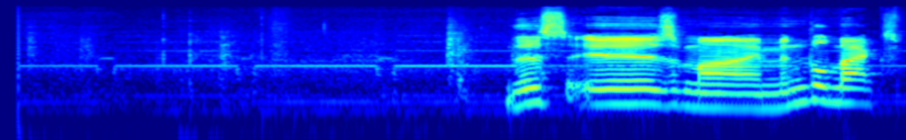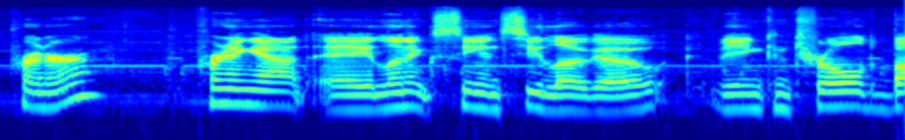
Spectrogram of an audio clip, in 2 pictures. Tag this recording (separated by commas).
Speech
